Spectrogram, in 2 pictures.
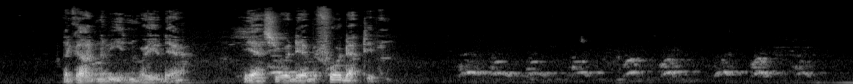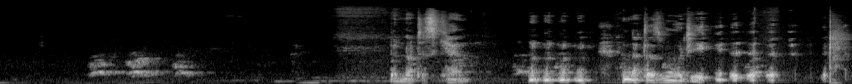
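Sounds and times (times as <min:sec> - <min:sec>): dog barking: 0:02.7 - 0:03.2, 0:04.6 - 0:08.3, 0:09.4 - 0:10.6, 0:13.7 - 0:14.4.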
